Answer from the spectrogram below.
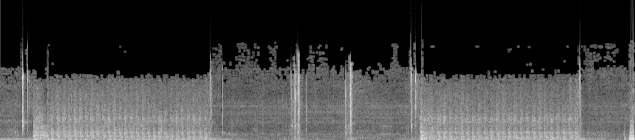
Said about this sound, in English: It started perfect after it sat a few years.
